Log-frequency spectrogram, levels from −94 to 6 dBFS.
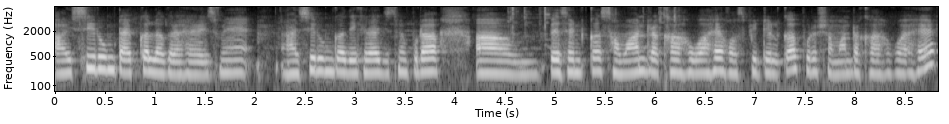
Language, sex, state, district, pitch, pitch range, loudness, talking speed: Hindi, female, Punjab, Kapurthala, 205 Hz, 195-215 Hz, -18 LUFS, 195 wpm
